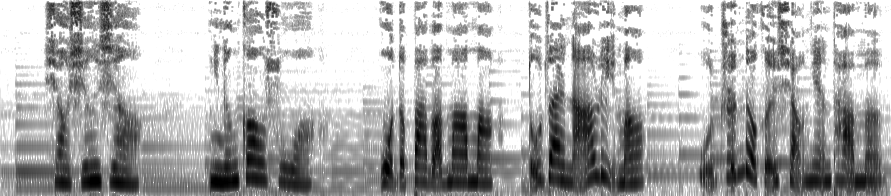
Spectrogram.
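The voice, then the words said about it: Quiet tearful murmur. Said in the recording (Chinese): “小声的嘀咕着，眼泪也情不自禁的流了下来”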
